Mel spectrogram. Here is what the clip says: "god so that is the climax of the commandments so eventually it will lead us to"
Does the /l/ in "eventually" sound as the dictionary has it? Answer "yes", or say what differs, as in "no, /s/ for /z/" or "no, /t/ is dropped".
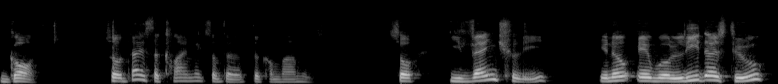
no, /n/ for /l/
